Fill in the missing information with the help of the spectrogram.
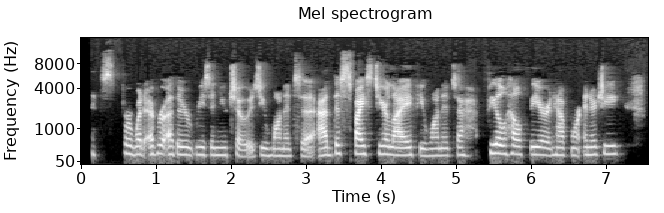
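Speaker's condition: No condition

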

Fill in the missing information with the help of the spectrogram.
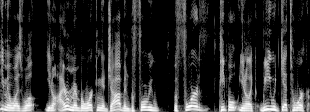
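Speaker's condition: No condition

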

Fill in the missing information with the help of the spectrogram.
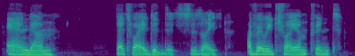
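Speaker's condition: Spinal muscular atrophy type 2; congenital, born early 60s, wheelchair user, slightly progressive, found out in twenties, arms less mobile; on oral breakthrough medication rebuilding motor neurons; breathing, speaking and singing much stronger since medication, functions declining before it

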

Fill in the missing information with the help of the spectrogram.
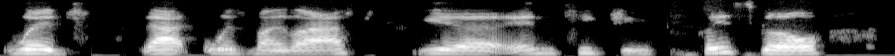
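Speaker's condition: Cerebral palsy; mostly not felt

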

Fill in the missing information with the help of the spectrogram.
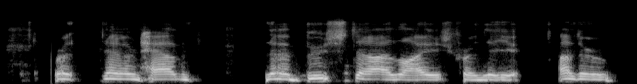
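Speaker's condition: Oral cancer salvage surgery, partial tongue, mandible and soft palate resection; esophageal nerves

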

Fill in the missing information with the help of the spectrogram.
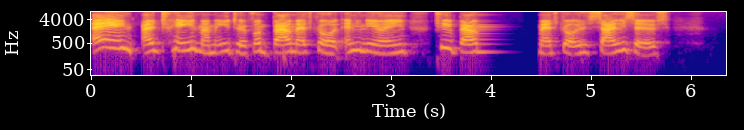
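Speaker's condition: Deafness; cannot hear anything

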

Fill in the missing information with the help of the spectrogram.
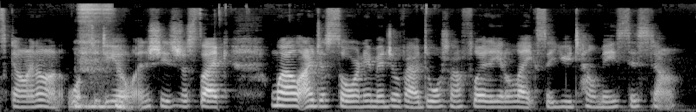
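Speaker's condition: No condition

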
